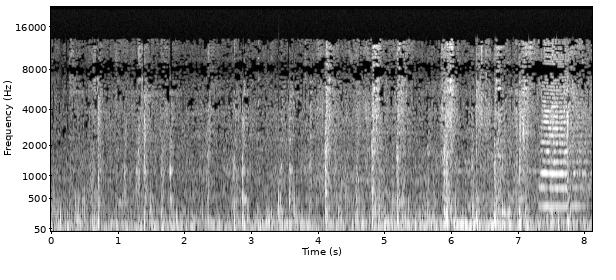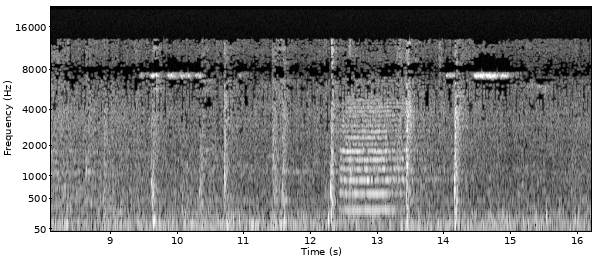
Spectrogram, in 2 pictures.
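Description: Passenger train rolling slowly on the track: a steady low rumble with irregular sharp clicks of the wheels over rail joints. A train horn sounds twice, a short blast a little before halfway and a lower, roughly one-second blast a few seconds later.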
